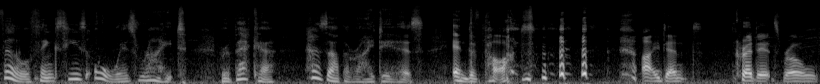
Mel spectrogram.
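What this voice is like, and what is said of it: Dramatic TV voiceover narrator voice. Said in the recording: “my voiceover voice ... do your voiceover voice”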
